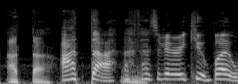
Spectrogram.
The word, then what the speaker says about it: ADDA: Called ADDA, but in Korean you can pronounce Atta.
